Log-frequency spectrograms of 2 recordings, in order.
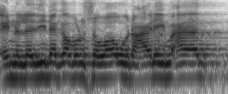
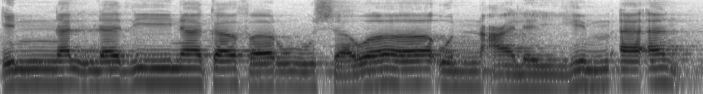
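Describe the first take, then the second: First: It is recited fast and hurriedly. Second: It is recited slowly and carefully.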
